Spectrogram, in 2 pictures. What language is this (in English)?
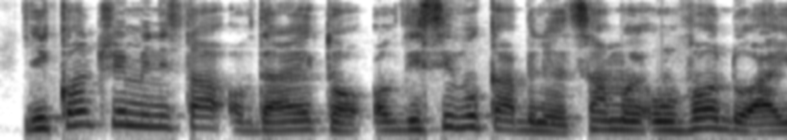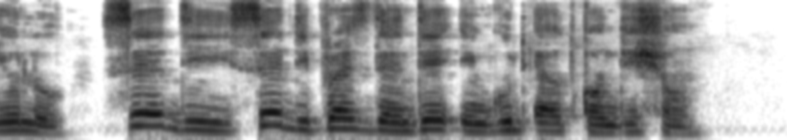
Nigerian Pidgin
